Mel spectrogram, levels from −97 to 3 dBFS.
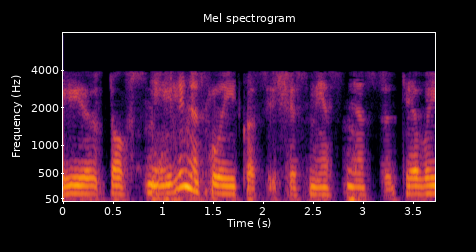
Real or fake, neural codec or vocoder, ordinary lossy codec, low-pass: fake; vocoder, 44.1 kHz, 128 mel bands, Pupu-Vocoder; AAC, 16 kbps; 7.2 kHz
